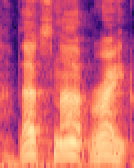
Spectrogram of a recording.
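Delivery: high, loud wail of protest. A narrator's reading. Missus Bowles protesting the poem reading, wailing. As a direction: cry it out in distress. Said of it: "wailed Missus Bowles".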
